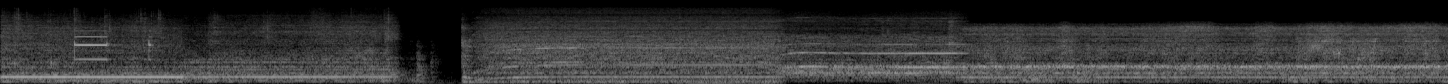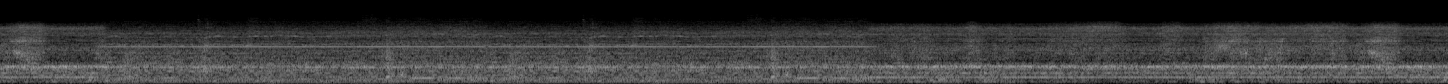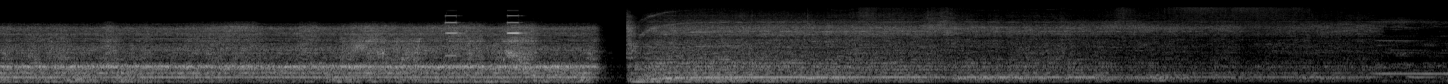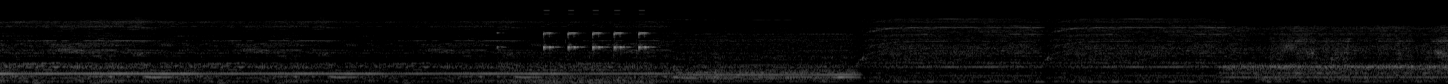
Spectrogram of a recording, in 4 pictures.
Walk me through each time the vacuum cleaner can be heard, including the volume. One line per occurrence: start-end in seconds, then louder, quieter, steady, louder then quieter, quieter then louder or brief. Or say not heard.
0.0-57.8 quieter.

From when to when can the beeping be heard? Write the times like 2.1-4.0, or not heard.
0.7-1.6, 33.4-34.4, 48.4-50.0.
